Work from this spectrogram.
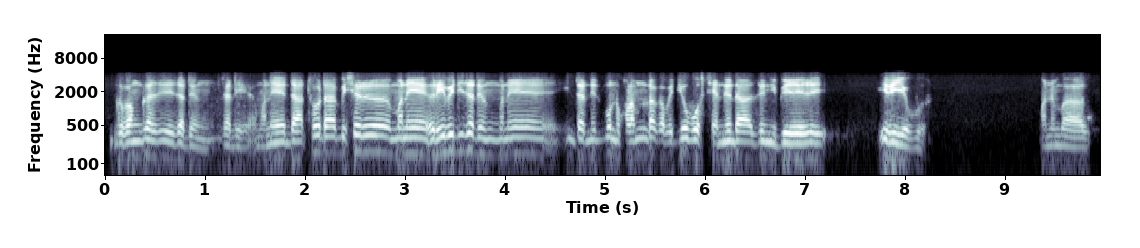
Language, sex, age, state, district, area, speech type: Bodo, male, 30-45, Assam, Baksa, rural, conversation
